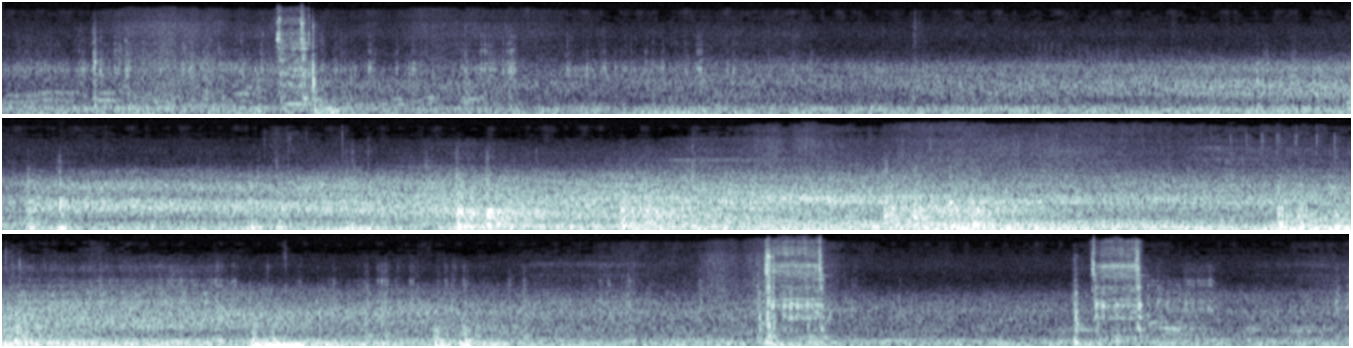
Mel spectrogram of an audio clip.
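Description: Electric trolling motor running for several seconds in the middle, building up and then easing off, with a few sharp clicks near the end.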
